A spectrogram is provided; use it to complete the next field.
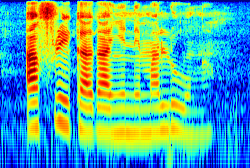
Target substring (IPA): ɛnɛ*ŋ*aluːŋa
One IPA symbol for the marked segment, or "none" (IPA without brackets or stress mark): m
